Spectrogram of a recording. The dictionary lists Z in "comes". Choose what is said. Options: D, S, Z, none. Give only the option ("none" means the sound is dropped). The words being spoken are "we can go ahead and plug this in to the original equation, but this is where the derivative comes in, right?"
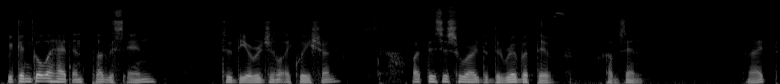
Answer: S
